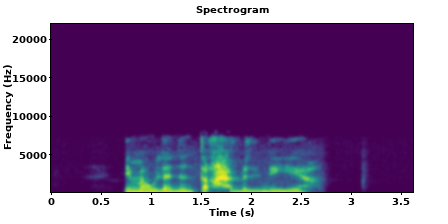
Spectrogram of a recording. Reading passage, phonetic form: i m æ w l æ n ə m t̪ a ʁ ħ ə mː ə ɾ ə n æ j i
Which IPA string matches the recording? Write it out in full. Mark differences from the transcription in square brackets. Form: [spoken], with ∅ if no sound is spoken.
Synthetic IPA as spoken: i m æ w l æ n ə [n] t̪ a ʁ ħ ə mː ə [l] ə n [i] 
